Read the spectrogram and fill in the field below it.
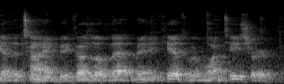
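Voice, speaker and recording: With an Upper Midwest accent, a man speaks at a medium pitch with fairly even intonation amid noticeable background noise and audible room echo. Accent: Upper Midwest American. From North Dakota, Pierce County. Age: 90s. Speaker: war veteran. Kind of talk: oral history interview. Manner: halting.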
